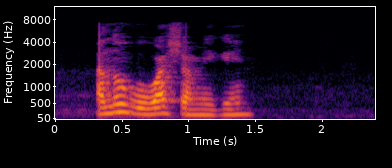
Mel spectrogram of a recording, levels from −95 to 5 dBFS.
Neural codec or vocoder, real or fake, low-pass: none; real; 7.2 kHz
